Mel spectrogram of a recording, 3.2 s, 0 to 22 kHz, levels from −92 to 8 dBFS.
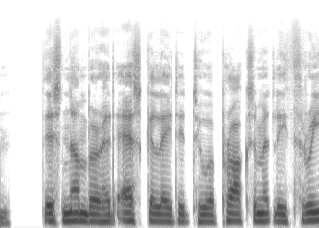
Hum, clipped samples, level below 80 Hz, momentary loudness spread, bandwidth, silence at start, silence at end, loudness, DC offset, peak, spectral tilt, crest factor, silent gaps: none; under 0.1%; -66 dBFS; 6 LU; 11.5 kHz; 0 s; 0 s; -26 LUFS; under 0.1%; -10 dBFS; -7.5 dB/octave; 16 dB; none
